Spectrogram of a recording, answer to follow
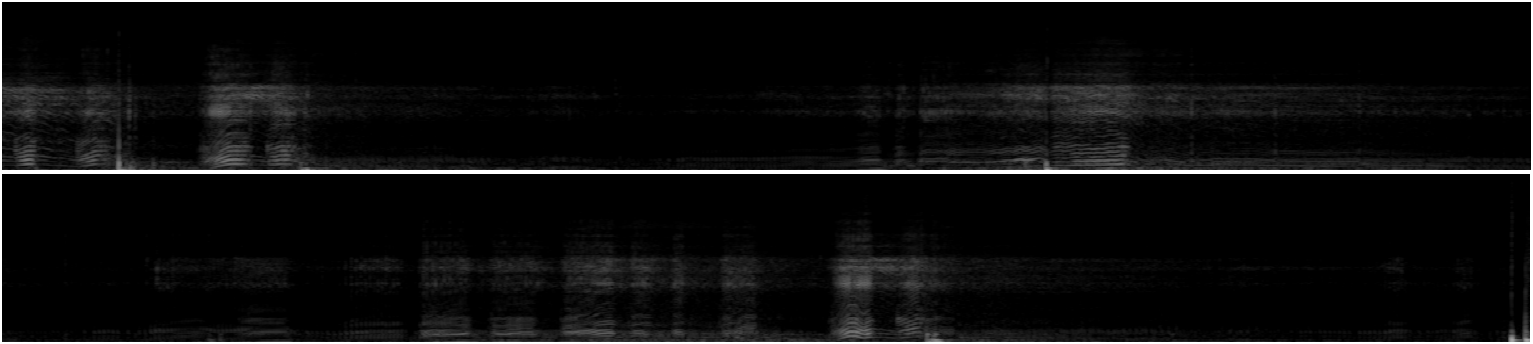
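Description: Dirt bike engine revving up in several surges and easing off between them as the bike is ridden over a bumpy dirt track, with knocks and rattles from the bike over the bumps.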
